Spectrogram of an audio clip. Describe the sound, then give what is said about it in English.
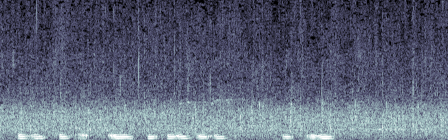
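Applause from an audience giving a standing ovation: dense, steady clapping and cheering that holds at an even, loud level throughout, with voices talking over it. “Oh, the audience loves the pun! And it's standing ovation!”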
